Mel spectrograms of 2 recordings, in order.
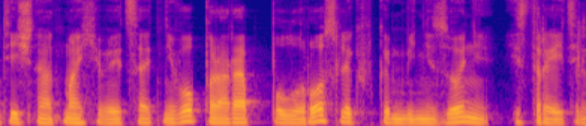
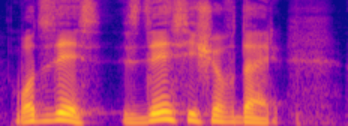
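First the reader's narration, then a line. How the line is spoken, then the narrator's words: Yelling. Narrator (Russian): вопит он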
